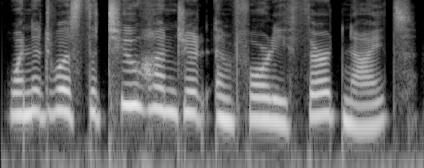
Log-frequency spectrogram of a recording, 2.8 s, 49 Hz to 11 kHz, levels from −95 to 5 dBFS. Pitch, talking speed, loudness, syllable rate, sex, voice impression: 265 Hz, 210 wpm, -16 LUFS, 4.5 syllables/s, female, feminine, slightly gender-neutral, slightly young, slightly adult-like, thin, slightly tensed, slightly weak, bright, slightly hard, slightly muffled, slightly halting, raspy, cute, intellectual, sincere, calm, slightly friendly, very unique, sweet, slightly lively, kind, slightly modest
